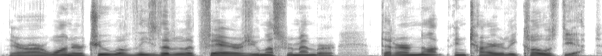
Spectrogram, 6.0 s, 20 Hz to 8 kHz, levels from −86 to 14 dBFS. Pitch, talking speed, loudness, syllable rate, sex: 115 Hz, 180 wpm, -17 LUFS, 6.1 syllables/s, male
